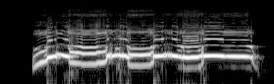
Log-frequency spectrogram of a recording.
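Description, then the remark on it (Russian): A woman playing a prostitute in a film scene lets out a loud, drawn-out howl that wavers in pitch and breaks briefly a few times, lasting about three seconds with no talking around it. “Проститутка яростно соблазняет подменного Бобринского, гладит его ногой, забирается сверху, а потом, увидев, что это подмена, талантливо воет.”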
